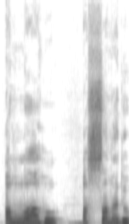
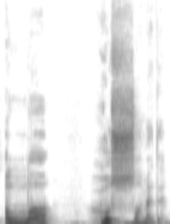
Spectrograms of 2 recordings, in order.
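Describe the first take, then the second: First: Every vowel is pronounced, including the final one. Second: The words are linked and the final vowel is dropped.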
